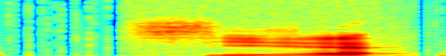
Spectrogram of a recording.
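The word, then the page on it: xie: xie3; tone 3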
